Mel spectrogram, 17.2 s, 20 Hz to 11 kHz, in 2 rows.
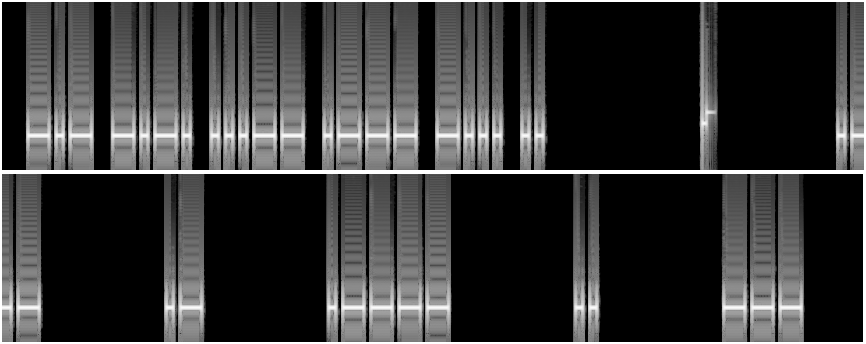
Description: Morse code, heard as a keyed tone, about 17 wpm, spaced as for 9 wpm, 700 Hz. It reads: KC3JBI WA1IO
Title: USA Call Signs - 6 Characters - 6x Character Spacing - 17wpm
